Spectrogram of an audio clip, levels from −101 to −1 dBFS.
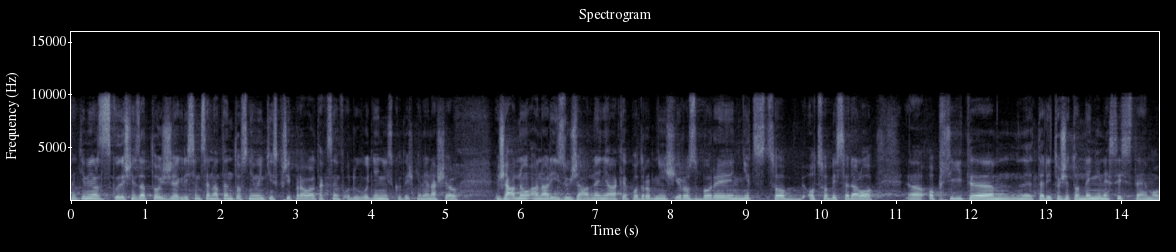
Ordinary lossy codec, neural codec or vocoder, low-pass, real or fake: MP3, 96 kbps; none; 9.9 kHz; real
